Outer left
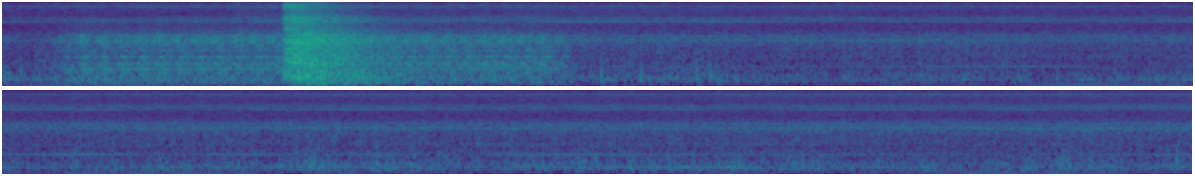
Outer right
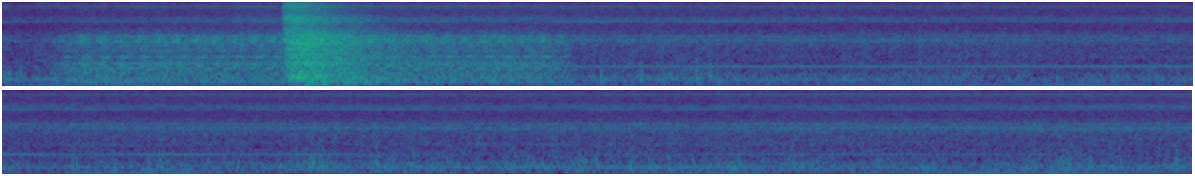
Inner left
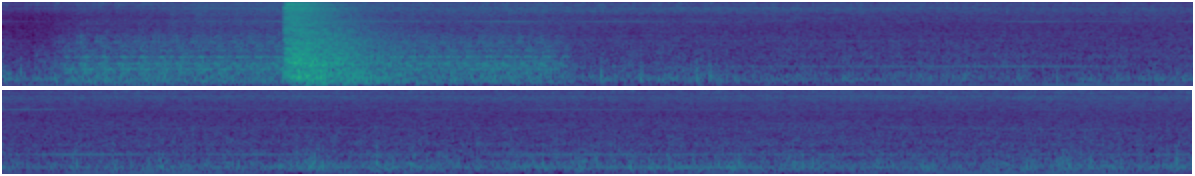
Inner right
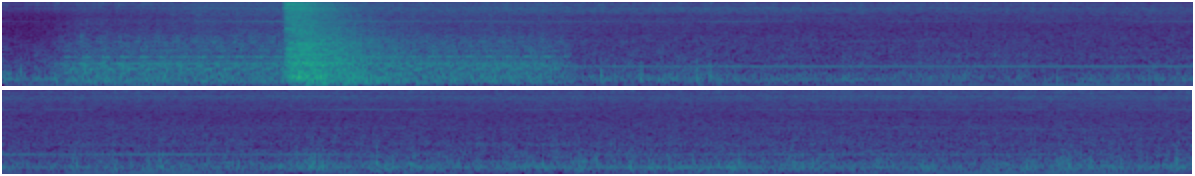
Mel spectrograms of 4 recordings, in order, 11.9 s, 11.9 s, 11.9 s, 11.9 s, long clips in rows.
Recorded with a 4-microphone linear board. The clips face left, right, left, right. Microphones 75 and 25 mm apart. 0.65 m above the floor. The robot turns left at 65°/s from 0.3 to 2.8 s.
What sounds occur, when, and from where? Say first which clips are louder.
1.4 s a gunshot: even, even; 35° left (ahead or behind), 1.3 m; by 1.8 s 60° left (ahead or behind), 1.3 m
